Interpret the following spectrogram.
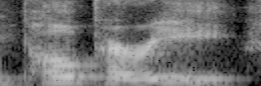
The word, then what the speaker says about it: potpourri: No, the T is silent. It should be Potpourri.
